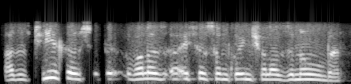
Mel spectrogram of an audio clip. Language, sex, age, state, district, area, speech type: Kashmiri, male, 18-30, Jammu and Kashmir, Kupwara, rural, conversation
